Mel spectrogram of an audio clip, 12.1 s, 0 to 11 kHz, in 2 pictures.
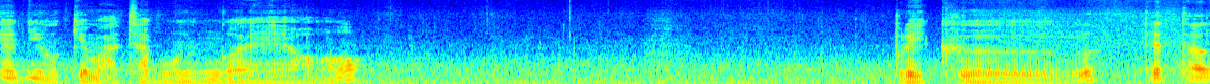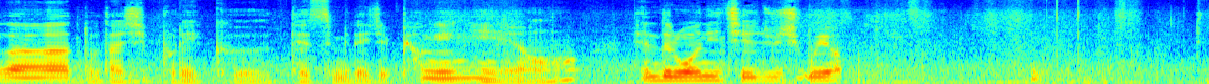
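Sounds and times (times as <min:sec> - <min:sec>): car interior hum: 0:00.0 - 0:12.0.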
